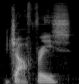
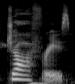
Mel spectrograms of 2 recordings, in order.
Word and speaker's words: Joffrey's: Okay, I might be saying this wrong, but Jeffrey's Donuts. It's like... – Joffrey's. It's their coffee. – That's what it is. Joffrey's.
